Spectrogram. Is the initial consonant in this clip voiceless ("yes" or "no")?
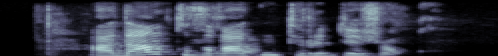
no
